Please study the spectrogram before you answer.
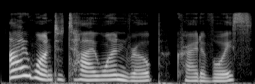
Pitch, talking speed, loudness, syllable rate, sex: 215 Hz, 210 wpm, -17 LUFS, 4.8 syllables/s, female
